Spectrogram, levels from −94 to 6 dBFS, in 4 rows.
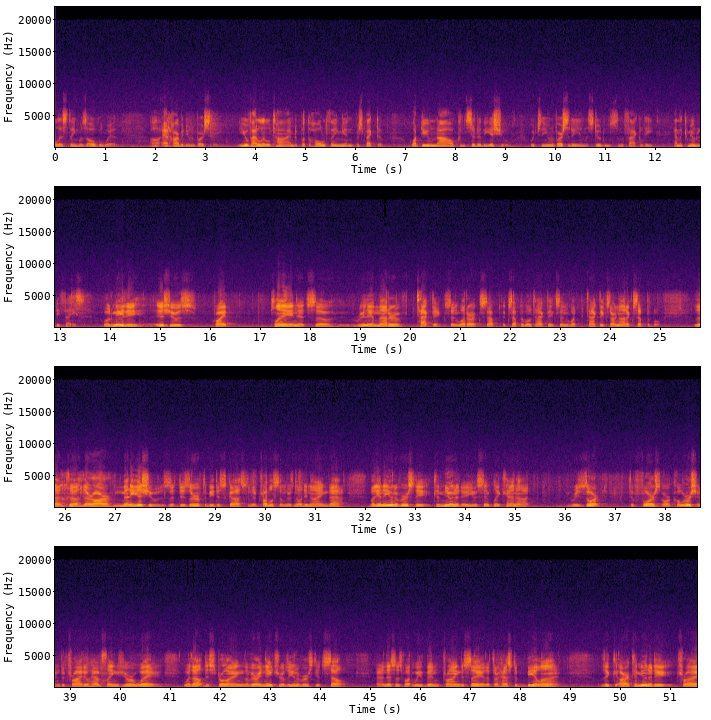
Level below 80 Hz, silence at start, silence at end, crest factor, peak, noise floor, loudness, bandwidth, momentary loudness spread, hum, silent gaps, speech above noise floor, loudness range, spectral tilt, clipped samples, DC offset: -46 dBFS; 0 s; 0 s; 20 dB; -2 dBFS; -42 dBFS; -20 LUFS; 11.5 kHz; 17 LU; none; none; 22 dB; 6 LU; -6 dB/octave; under 0.1%; under 0.1%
